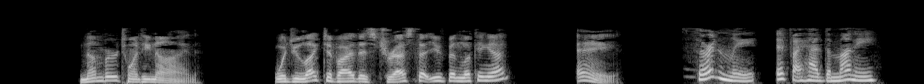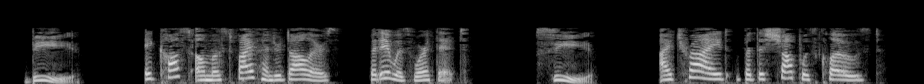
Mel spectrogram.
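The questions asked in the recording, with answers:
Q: Would you like to buy this dress that you've been looking at?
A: A: Certainly, if I had the money.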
